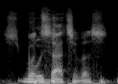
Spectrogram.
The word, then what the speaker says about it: Bodhisattva: Tantra Yoga e Kundalini, e se esse seria o segredo dos bodhisattvas. Bodhisattvas, isso. É isso? Falei certo? Falou certíssimo, Bodhisattva.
